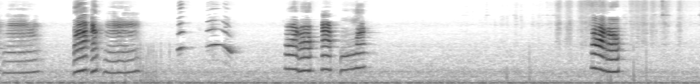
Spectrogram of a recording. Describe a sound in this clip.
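A parrot squawks and chatters in short, shrill, pitched calls close by.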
